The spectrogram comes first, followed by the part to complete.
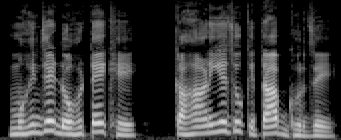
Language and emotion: Sindhi, neutral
